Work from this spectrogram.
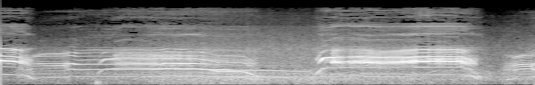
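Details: Fighting cat producing two long harmonic yowls, each swelling and wavering before dropping away, with a short break of near silence between.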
